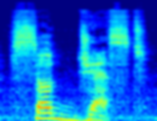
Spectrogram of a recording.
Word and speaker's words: suggest: Suggest. Suggest. Suggest has two G's. The first one is a hard G and the second one is a soft G.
